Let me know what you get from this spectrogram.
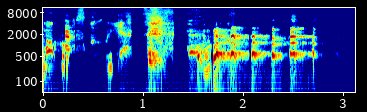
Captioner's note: laughter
